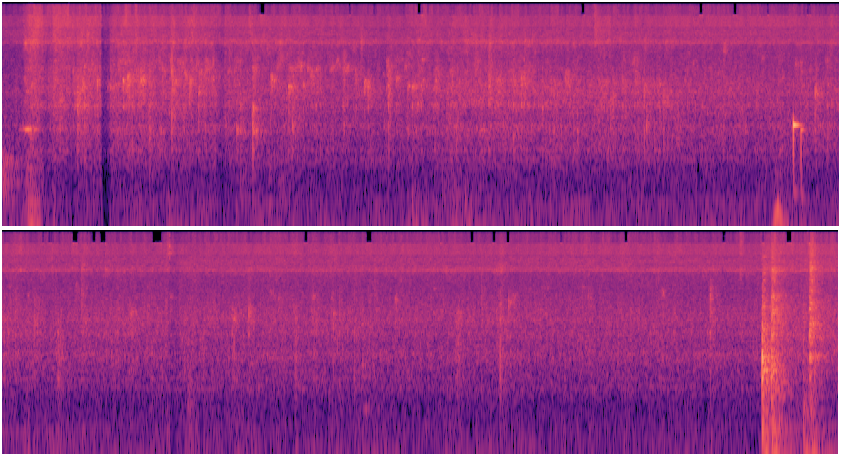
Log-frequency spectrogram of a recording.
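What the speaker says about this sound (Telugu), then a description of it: "బాగా ఉల్లిపాయలు వేయించాలి" Onions frying in hot oil, a soft continuous sizzle with a few faint stirring clicks and a small clatter near the end.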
